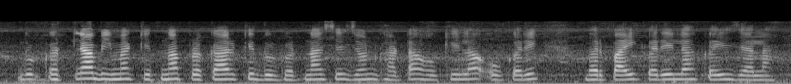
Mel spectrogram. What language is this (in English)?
Bhojpuri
